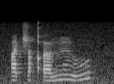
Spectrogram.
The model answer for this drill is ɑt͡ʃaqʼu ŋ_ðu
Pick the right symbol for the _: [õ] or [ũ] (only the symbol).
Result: ũ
